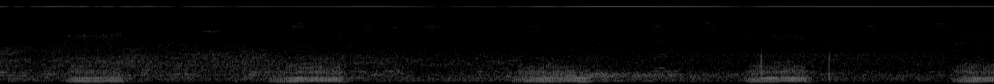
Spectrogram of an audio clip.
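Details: Pregnant boxer halfway through pregnancy, sleeping on a hot summer day: low, buzzing snores, about five in ten seconds, with quieter breaths between; snoring.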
